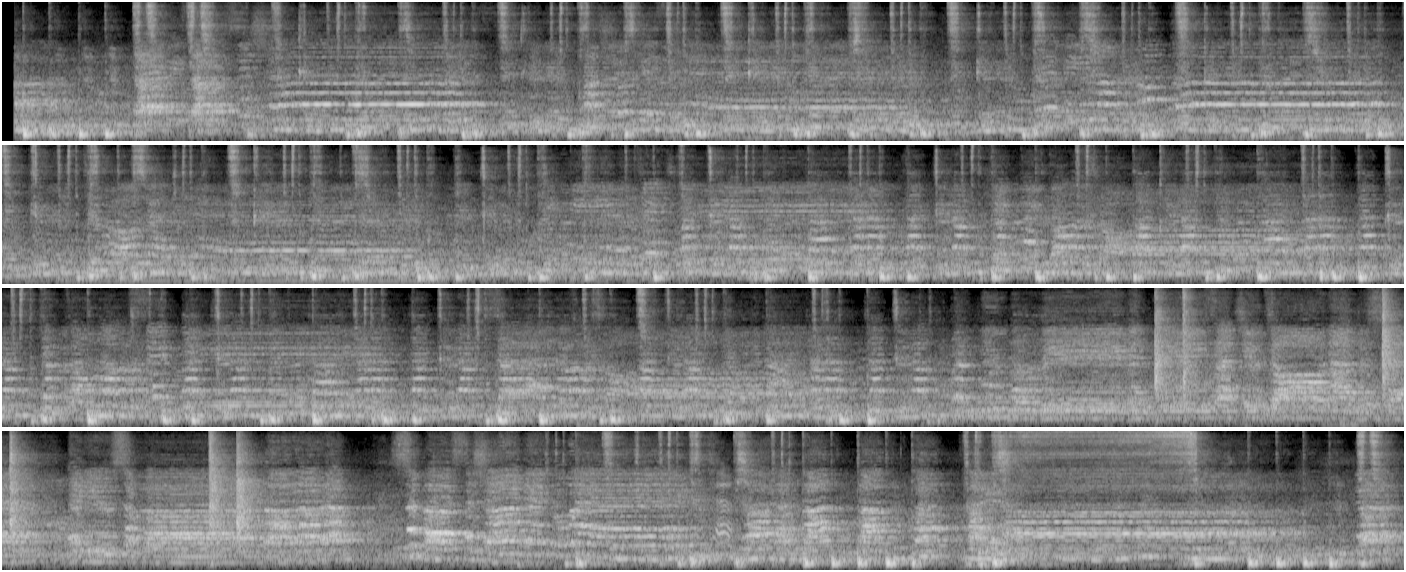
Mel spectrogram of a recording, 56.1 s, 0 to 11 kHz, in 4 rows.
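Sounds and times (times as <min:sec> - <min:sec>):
vocal jazz choir singing: 0:00.0 - 0:56.0
steady low beat: 0:00.2 - 0:37.6.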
